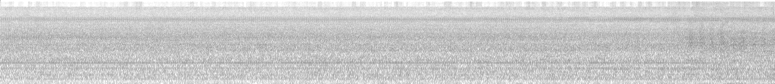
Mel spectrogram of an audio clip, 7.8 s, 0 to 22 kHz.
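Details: Pit Boss Competition Model pellet smoker after a new igniter install, temperature set to 225 degrees: combustion fan blows harder, steady rush with faint hum, with no error so far where it used to fault.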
